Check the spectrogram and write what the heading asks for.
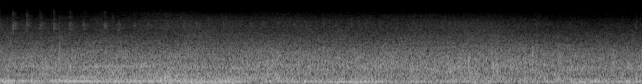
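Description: Road traffic: cars and a van driving by, engines and tyre noise in a steady wash with a low engine hum.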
